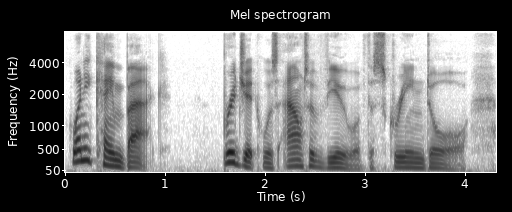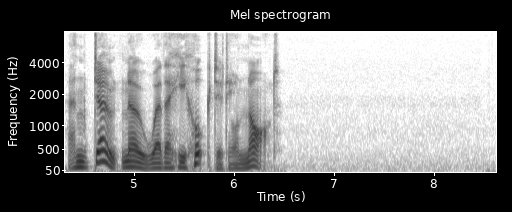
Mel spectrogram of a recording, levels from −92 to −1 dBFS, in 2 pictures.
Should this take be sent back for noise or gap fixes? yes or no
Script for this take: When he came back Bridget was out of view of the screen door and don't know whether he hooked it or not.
no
